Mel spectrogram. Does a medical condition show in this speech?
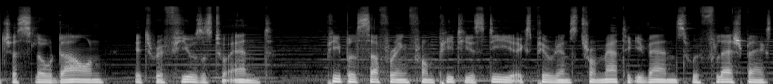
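No.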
